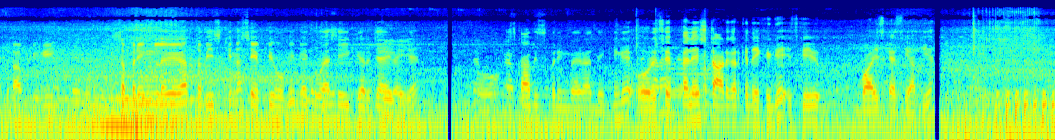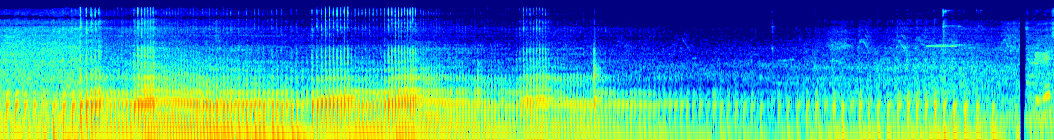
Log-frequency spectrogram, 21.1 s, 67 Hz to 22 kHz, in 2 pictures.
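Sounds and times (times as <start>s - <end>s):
motorcycle engine revving: 0.0s - 3.5s, 9.4s - 20.8s
motorcycle engine idling: 9.5s - 21.0s.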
